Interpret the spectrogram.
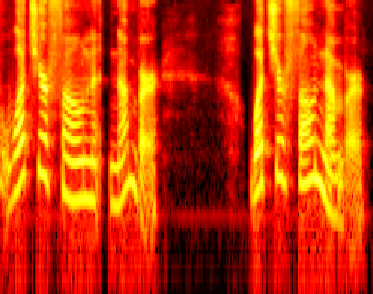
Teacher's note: you were trying to shove two N sounds in there when really you just needed one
